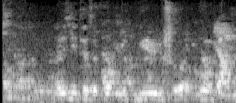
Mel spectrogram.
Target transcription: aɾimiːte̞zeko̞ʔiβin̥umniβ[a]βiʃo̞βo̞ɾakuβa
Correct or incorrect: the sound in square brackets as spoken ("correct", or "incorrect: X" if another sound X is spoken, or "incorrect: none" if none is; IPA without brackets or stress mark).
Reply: incorrect: i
